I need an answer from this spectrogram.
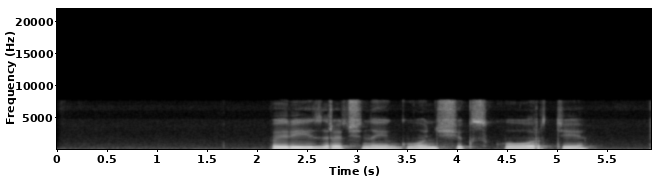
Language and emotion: Russian, sad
